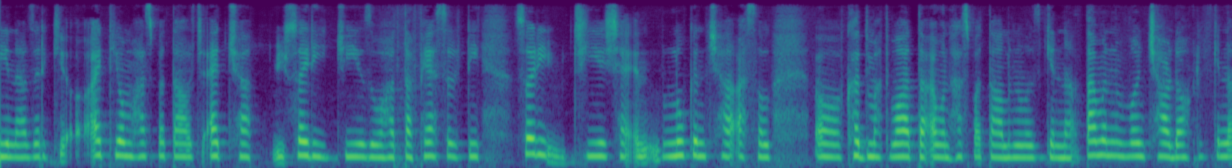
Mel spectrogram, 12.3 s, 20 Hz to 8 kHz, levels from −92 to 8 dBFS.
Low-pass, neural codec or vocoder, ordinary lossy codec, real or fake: 7.2 kHz; codec, 16 kHz, 1 kbps, X-Codec, WavLM features, trained on Multilingual LibriSpeech; none; fake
